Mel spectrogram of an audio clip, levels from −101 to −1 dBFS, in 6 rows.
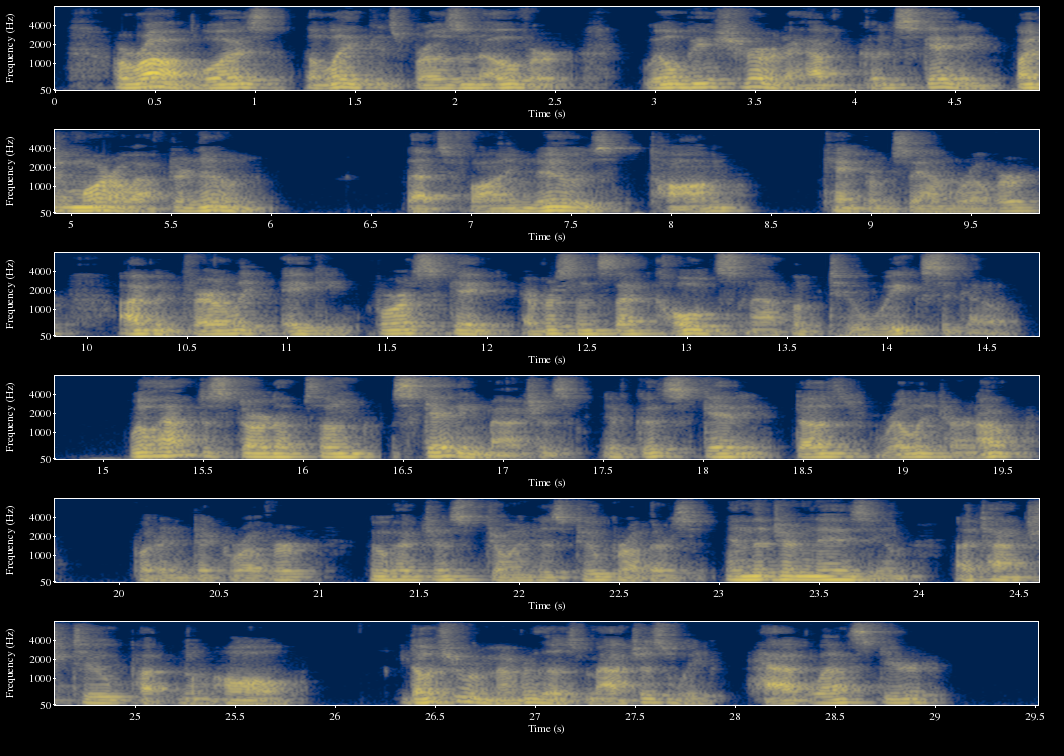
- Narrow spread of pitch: No, average, 3.2 semitones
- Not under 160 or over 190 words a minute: Yes, average, 170 wpm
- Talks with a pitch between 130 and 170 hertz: No, low, 115 Hz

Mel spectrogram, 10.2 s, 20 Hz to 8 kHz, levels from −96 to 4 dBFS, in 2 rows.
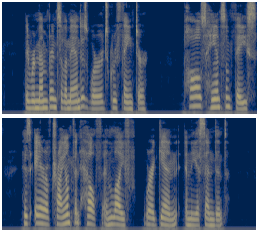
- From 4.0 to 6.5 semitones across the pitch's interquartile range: No, average, 3.2 semitones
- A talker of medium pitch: Yes, medium, 180 Hz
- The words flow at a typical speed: No, slow, 130 wpm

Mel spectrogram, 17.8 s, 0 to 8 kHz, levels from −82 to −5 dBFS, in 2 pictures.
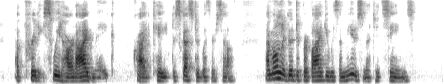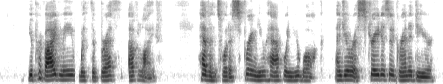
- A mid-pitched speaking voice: Yes, medium, 150 Hz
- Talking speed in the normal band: Yes, average, 150 wpm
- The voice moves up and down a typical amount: Yes, average, 3.1 semitones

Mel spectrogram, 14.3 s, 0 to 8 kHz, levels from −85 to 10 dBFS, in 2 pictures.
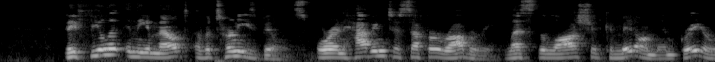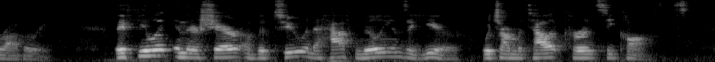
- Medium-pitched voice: Yes, medium, 160 Hz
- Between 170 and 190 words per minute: Yes, average, 185 wpm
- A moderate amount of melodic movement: Yes, average, 4.3 semitones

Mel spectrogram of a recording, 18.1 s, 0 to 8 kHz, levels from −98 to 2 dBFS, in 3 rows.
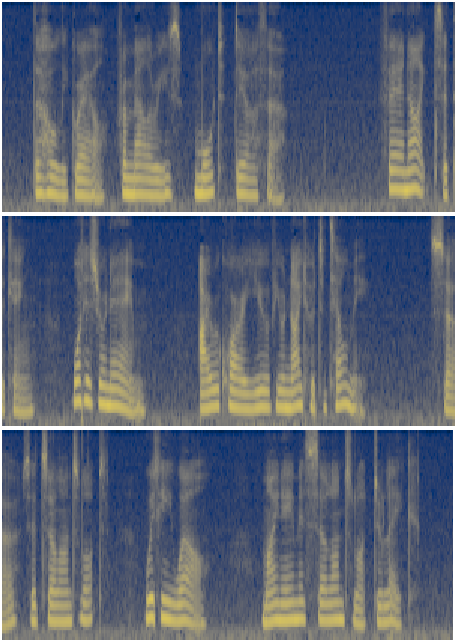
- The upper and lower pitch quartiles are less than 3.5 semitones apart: Yes, average, 3.1 semitones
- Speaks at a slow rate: Yes, slow, 130 wpm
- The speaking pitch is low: No, medium, 185 Hz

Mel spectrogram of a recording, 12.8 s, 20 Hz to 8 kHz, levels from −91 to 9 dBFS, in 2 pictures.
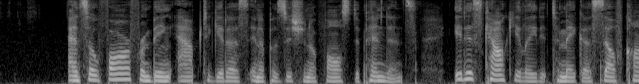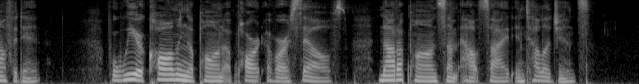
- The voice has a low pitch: No, medium, 145 Hz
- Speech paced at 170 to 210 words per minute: Yes, average, 175 wpm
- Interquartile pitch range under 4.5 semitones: Yes, average, 3.5 semitones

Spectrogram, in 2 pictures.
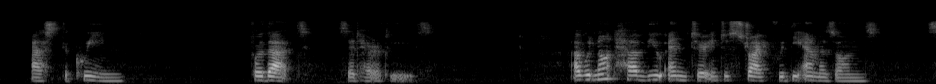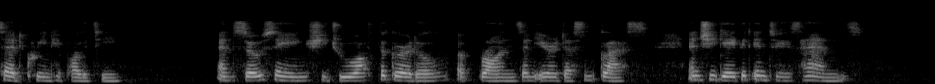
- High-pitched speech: No, medium, 180 Hz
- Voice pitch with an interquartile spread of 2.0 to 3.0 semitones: Yes, narrow, 2.6 semitones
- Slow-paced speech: Yes, slow, 130 wpm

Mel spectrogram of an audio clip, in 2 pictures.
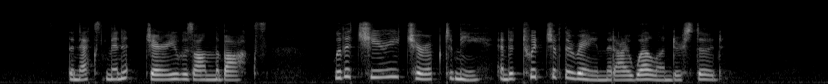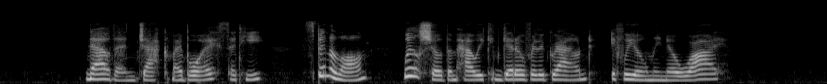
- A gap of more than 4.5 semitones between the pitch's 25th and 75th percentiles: No, average, 3.2 semitones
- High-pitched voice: Yes, high, 225 Hz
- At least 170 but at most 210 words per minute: Yes, average, 175 wpm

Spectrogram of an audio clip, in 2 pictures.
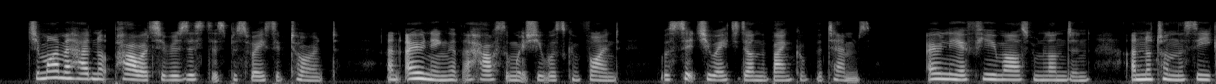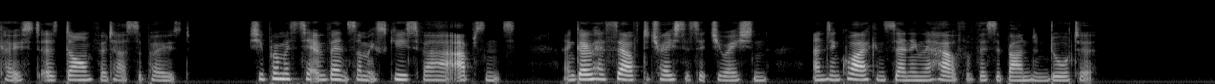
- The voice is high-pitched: Yes, high, 210 Hz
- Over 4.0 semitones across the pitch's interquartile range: No, average, 2.7 semitones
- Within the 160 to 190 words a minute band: Yes, average, 170 wpm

